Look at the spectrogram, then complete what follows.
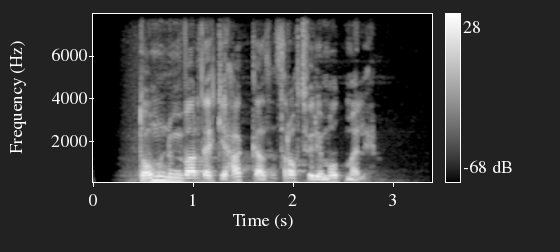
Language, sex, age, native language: Icelandic, male, 50-59, Icelandic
